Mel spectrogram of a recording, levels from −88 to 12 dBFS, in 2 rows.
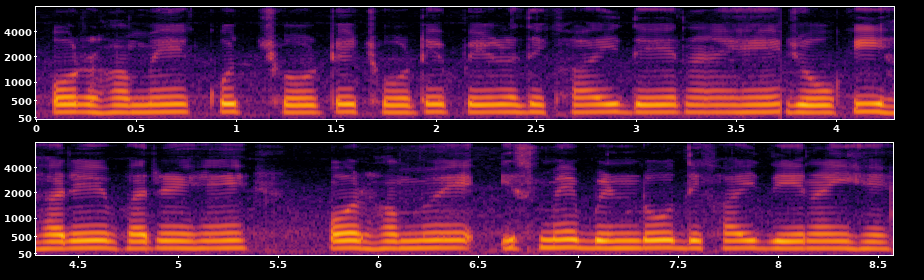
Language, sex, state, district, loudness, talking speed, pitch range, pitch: Hindi, female, Uttar Pradesh, Etah, -14 LUFS, 160 wpm, 190-200 Hz, 195 Hz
